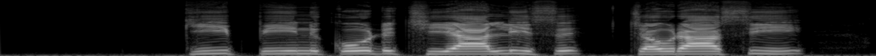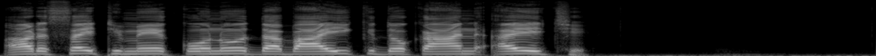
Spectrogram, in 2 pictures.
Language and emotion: Maithili, neutral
